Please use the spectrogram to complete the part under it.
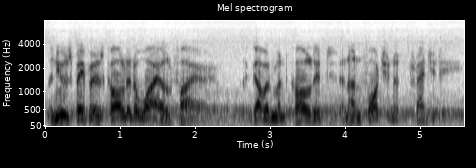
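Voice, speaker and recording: An actor playing an ominous old small-town priest, slow and knowing, telling a story in a radio horror drama. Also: male voice, mid-range voice, very animated. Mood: grave ominous. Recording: dull lo-fi radio sound, clear noise.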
